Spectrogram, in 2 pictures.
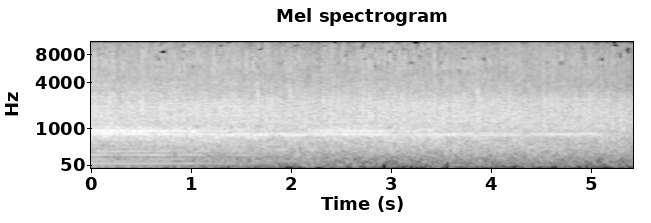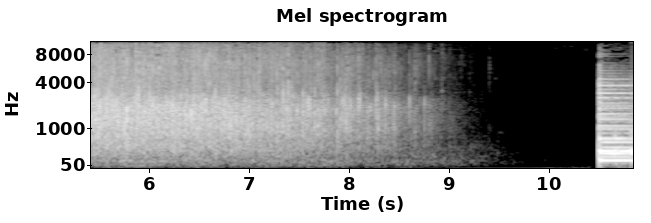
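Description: Audience applause at the end of a live song, with the music's last held note fading out about halfway through. The applause then dies away to silence shortly before the end.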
